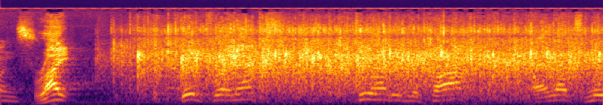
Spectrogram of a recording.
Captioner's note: audience applauding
